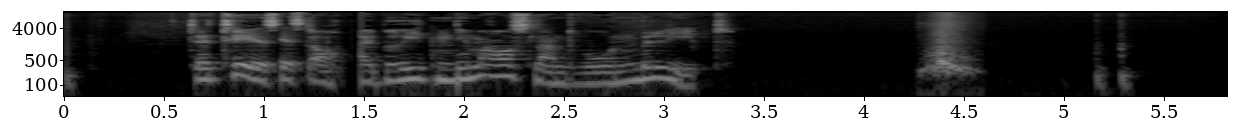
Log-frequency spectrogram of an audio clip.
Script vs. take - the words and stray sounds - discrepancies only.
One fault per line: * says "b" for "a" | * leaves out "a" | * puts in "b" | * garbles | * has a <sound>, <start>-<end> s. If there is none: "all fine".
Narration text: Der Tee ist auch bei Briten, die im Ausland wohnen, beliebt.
* puts in "ist"
* has a dropout, 1.5-1.5 s
* leaves out "die"
* has a whoosh, 4.3-4.6 s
